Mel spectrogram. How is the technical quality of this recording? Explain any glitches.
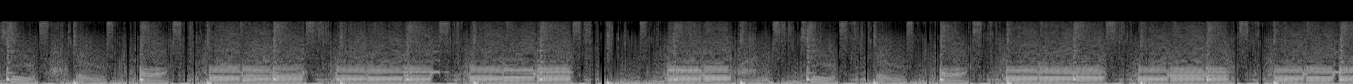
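Pretty rough, honestly. From start to finish the audio sounds like low bit depth without dither, likely truncated to around 4 bits. With so few steps the error tracks the signal, so there's a grainy, gritty distortion only about 10 dB below the sound, and quiet stretches sputter or drop out. Separately, nothing comes through above 8 kHz, which fits a wideband call codec such as G.722.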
